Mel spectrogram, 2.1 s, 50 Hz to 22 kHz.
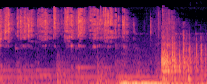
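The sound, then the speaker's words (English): A handful of eight dice rattles and clatters against a hard surface, with a louder tumbling burst near the end before settling. No one speaks. “Alright, so I'm at 8 dice, which is probably enough dice.”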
